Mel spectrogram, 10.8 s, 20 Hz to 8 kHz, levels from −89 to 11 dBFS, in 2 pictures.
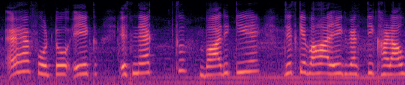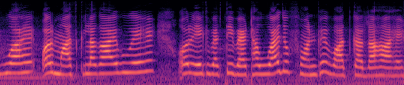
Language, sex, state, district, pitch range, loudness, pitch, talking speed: Hindi, female, Uttar Pradesh, Ghazipur, 285-330 Hz, -15 LUFS, 305 Hz, 185 wpm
